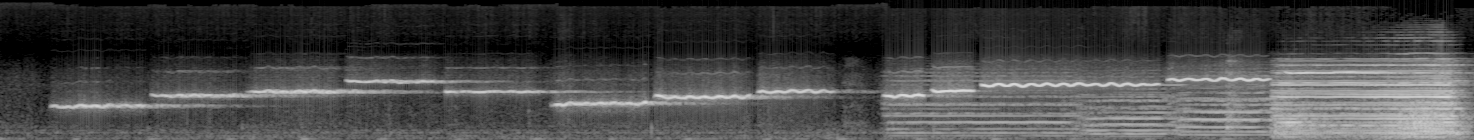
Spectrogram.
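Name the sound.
whistled signature theme tune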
